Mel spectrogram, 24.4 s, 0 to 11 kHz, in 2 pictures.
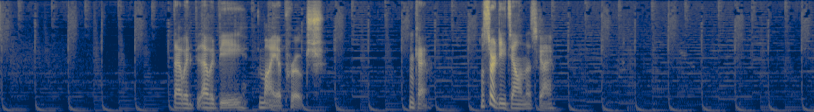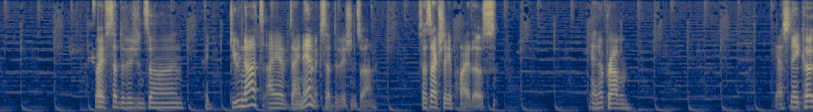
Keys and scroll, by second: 5.4 shift+f, 7.8-9.0 typing, 11.2 shift+f, 18.8 space, 19.4 space.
